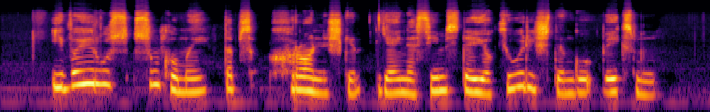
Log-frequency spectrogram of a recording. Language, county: Lithuanian, Vilnius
